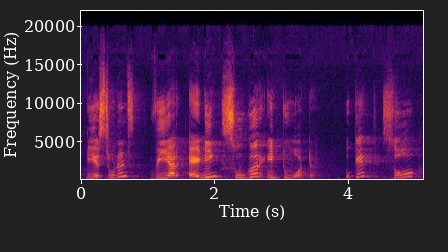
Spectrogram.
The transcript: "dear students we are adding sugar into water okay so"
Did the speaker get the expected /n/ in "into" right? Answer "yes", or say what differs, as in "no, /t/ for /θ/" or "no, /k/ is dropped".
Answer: yes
